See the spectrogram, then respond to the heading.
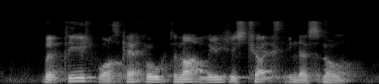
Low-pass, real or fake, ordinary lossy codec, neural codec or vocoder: none; fake; none; codec, 16 kHz, 1 kbps, FreqCodec, larger model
